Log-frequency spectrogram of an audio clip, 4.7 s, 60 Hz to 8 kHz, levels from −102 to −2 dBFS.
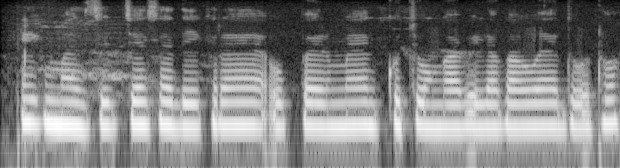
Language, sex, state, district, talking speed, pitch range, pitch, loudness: Hindi, female, Bihar, Katihar, 205 wpm, 195-210 Hz, 205 Hz, -13 LUFS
